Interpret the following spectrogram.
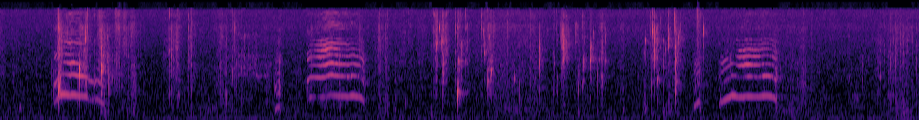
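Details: Rescued baby kittens, foster-cared, crowding together on a person's right hand; a few thin, high meows rise and fall among soft rustling and chewing noises indoors.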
